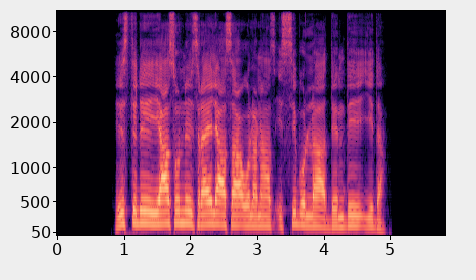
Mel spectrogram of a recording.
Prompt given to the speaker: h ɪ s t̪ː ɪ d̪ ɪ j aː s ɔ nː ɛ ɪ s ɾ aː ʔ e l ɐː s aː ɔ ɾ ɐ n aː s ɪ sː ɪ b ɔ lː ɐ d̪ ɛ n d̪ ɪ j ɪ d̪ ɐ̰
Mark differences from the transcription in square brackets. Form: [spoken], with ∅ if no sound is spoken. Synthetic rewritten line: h ɪ s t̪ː ɪ d̪ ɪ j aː s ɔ nː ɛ ɪ s ɾ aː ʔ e l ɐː s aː ɔ [l] ɐ n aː s ɪ sː ɪ b ɔ lː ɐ d̪ ɛ n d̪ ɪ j ɪ d̪ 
